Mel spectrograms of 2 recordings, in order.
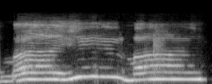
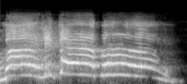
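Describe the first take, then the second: First: The speaker sounds disappointed. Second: The speaker does not sound disappointed.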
